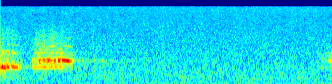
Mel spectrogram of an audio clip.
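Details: Common cranes at a night gathering give two loud, rolling trumpeted notes, the second higher and longer, then quiet with only faint background hiss.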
